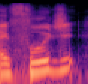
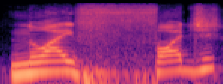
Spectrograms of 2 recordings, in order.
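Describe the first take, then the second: First: "iFood" said "ai-fú-dji" with a long u and a rise; corrected brand name. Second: "iFod" said slowly with a short closed o, like "ai-fód"; mispronounced brand. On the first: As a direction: fix it to "iFood", long u rising at the end. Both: Real, not acted. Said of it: "Opa, desculpa".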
